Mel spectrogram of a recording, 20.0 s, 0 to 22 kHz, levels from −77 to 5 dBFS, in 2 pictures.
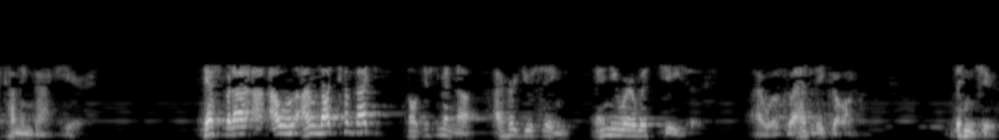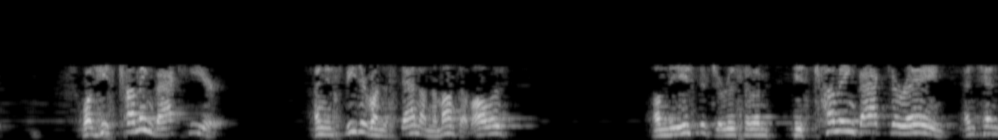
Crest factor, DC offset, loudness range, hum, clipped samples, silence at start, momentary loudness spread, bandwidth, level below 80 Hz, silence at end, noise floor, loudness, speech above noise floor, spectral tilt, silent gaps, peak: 20 dB; under 0.1%; 7 LU; none; under 0.1%; 0 s; 13 LU; 3.4 kHz; -76 dBFS; 0 s; -67 dBFS; -22 LUFS; 46 dB; -10.5 dB/octave; 12.41-12.62 s, 12.72-12.82 s, 15.53-15.67 s, 15.79-15.93 s, 16.14-16.20 s; -4 dBFS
